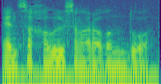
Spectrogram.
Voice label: do you speak, sakha

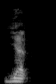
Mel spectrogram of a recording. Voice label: cantonese, numbers

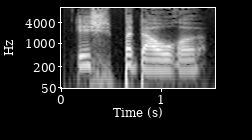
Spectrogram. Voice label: sorry, german

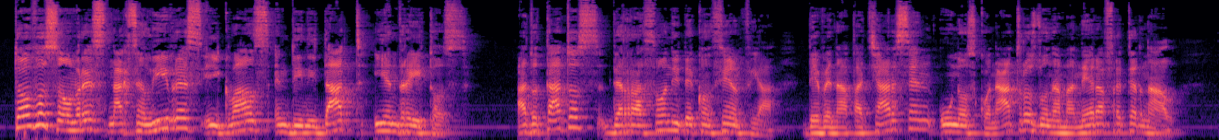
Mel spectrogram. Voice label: Aragonese

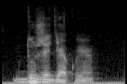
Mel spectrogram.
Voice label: thanks, ukrainian

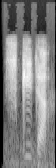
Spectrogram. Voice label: i love you, japanese

